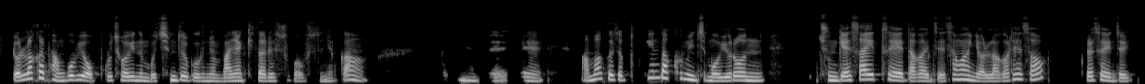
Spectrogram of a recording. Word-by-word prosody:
연락할 270 - +5
방법이 205 +4 +1
없고 185 +3 +1
저희는 185 -2 +1
뭐 150 - -2
짐 195 +5 0
들고 185 -5 +1
그냥 160 -1 -3
마냥 160 +3 +2
기다릴 165 -1 -1
수가 185 - -11
없으니까 190 +4 -4 0.9
그래서 180 -4 -2
이제 85 +1 -6 0.2
예 160 0 -3 0.4
아마 235 +7 +1
그래서 225 -4 +1
부킹닷컴인지 265 - 0
뭐 165 -1 +3
요런 180 0 +3 0.6
중개 190 -1 +3
사이트에다가 200 -8 +2
이제 150 - -3
상황 225 0 +2
연락을 150 +4 0
해서 240 +3 0 0.3
그래서 195 +1 0
인제 160 -3 0
185 Hz, 365 characters per minute, -24 LUFS, 165-215 Hz, 0.9 s, 연락할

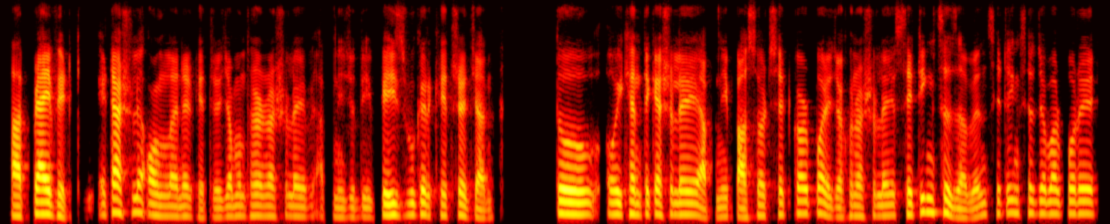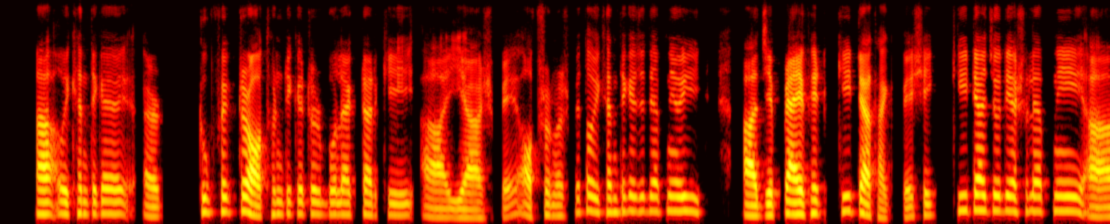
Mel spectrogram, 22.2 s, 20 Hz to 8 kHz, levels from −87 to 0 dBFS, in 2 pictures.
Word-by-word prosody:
আ - - +7 0.2
private 155 -5 +6
key. - - -19
এটা 180 - +3
আসলে 185 +1 -4 0.2
অনলাইনের 135 -1 -2
ক্ষেত্রে 115 +1 -7
যেমন 130 +1 -2
ধরেন, 135 -1 -1
আসলে 130 0 -5 0.3
আপনি 125 - -11
যদি 120 0 -8
Facebook 145 +1 +1
এর 135 - -3
ক্ষেত্রে 145 +1 -1
যান 105 - 0 0.7
তো 165 - +5 0.5
ঐখান 155 +1 +2
থেকে 155 +1 +1
আসলে 155 -1 0 0.2
আপনি 120 +1 -8
পাসওয়ার্ড 115 +4 -1
সেট 155 -1 -3
করার 165 0 +2
পরে 165 -3 +2
যখন 120 +3 -5
আসলে 140 +1 -4 0.2
সেটিংসে 180 +3 0
যাবেন, 115 +4 -2
সেটিংসে 170 +1 -5
যাবার 165 -1 0
পরে 165 0 +1 0.6
আ - - +8 0.2
ওইখান 160 +1 0
থেকে 165 +1 0 0.4
অ্যা 130 -2 -1 0.5
two 185 - 0
factor 190 +1 +1
authenticator 160 +2 -3
বলে 155 0 0
একটা 150 - -3
আর - - -9
কি 145 -1 -3 0.3
আ - - 0 0.2
ইয়া 115 -1 +1
আসবে 105 - -7 0.2
অপশন 150 -2 -5
আসবে। 135 +6 -9
তো - - -3
ঐখান 180 +1 -2
থেকে 195 +1 -1
যদি 195 0 -5
আপনি 200 +2 -5
ঐ - - +2 0.7
আ - - +9
যে 145 - +5
প্রাইভেট 160 +1 +7 0.2
key 195 +1 -1
টা 160 - +10
থাকবে 110 +2 -4
সেই 145 -1 -3 0.2
key 205 0 -2
টা 210 - +7
যদি 200 0 0
আসলে 195 +1 -4
আপনি 195 +1 -5 0.3
আ - - +5
155 Hz, 180 wpm, -25 LUFS, 135-170 Hz, 0.7 s, টা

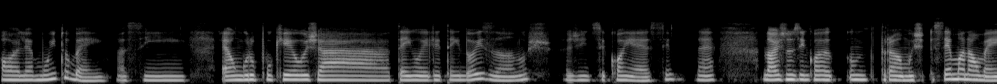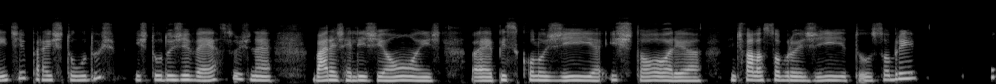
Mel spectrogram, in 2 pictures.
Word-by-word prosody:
Olha, 205 -1 +2
muito 235 +8 +1
bem, 175 -6 -2
assim, 190 0 -3 0.3
é 195 - +1
um 205 +1 +3
grupo 215 0 +1
que 225 - -1
eu 215 0 +4
já 200 -2 0
tenho 200 0 +2
ele 200 +1 0
tem 200 +1 -2
2 230 +4 0
anos, 195 +5 -3
a 200 - -4
gente 200 0 -4
se 200 - -8
conhece, 185 0 -2 0.2
né. 205 0 -2 0.5
Nós 215 0 +4
nos 225 -1 +4
encontramos 215 -2 +1
semanalmente 215 +1 +3
pra 220 -7 -4
estudos, 205 - -3 0.2
estudos 205 +1 0
diversos, 210 +3 0
né, 190 -2 +2 0.4
várias 190 +2 +4
religiões, 180 -1 +1 0.3
eh, 175 0 +2
psicologia, 190 -2 +1
história, 180 -3 +1
a - - -4 0.3
gente 200 -1 -4
fala 200 -2 +5
sobre 195 -1 0
o - - +3
Egito, 180 +1 -2
sobre 235 +9 -1 0.7
um 335 - -4
200 Hz, 125 wpm, -23 LUFS, 185-215 Hz, 0.7 s, fala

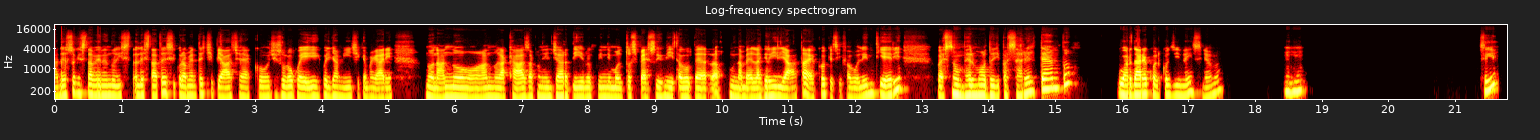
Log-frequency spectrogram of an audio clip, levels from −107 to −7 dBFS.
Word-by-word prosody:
adesso 150 +6 -2
che 170 - -4
sta 165 -1 +1
venendo 150 0 -1
l'ist 150 0 -4
l'estate 155 +4 0
sicuramente 150 -1 -2
ci 175 0 -11
piace, 135 -2 -2
ecco, 135 +1 -6
ci 145 0 -9
sono 145 0 -1
quei 135 -1 0
quegli 145 0 -4
amici 135 -1 -5
che 135 - -6
magari 125 0 -2 0.5
non 135 -3 +1
hanno 130 -1 +1
hanno 130 +1 -2
la 125 0 +1
casa 130 +1 +1
con 140 - -6
il 130 0 -3
giardino 130 -1 0
e 130 - -6
quindi 135 0 -4
molto 130 +1 -1
spesso 125 +1 0
invitano 130 0 0
per 125 -1 +2 0.3
una 135 -4 -2
bella 125 0 +1
grigliata, 135 -2 +2
ecco, 120 +7 -1
che 125 - -9
si - - -8
fa 130 - -5
volentieri. 155 - +1 0.5
Questo 140 +4 +2
è - - +9
un 155 - +4
bel 155 +1 +3
modo 155 0 +2
di 145 0 -1
passare 150 +2 -1
il 195 -1 -1
tempo, 255 - +4 0.5
guardare 165 0 +7
qualcosina 155 -1 -2
insieme. 175 +1 -5 0.9
Mh-mh. 200 +2 +1 2.6
Sì. 235 +11 +3
140 Hz, 145 wpm, -25 LUFS, 130-160 Hz, 2.6 s, è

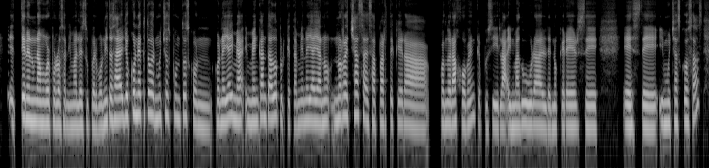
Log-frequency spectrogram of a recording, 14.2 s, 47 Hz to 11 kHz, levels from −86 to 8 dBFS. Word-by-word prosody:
eh, 440 -3 -4
tienen 225 -2 +7
un 210 - +3
amor 200 0 +5
por 205 - -2
los 190 -1 0
animales 185 0 -2
superbonito. 185 +3 -2
O - - -3
sea, 225 0 +7
yo 240 +1 +1
conecto 265 0 +2
en 250 - 0
muchos 240 +1 -4
puntos 240 -2 -4
con 180 -4 -5
con 210 -1 -2
ella 220 +3 +4
y - - 0
me 215 -1 +4
ha 215 - +2
y 195 - -9
me 205 0 +2
ha - - +4
encantado 235 +2 +2
porque 215 -3 -9
también 195 +2 -5
ella 215 -1 +2
ya 200 -1 +4
no 210 +1 -2
no 215 +6 -1
rechaza 250 -1 0
esa 200 0 -3
parte 200 +1 -4
que 200 - -6
era 180 -3 +1 0.2
cuando 195 0 -2
era 195 +1 +6
joven, 195 +4 -4
que, 195 - -12
pues 175 -1 -13
sí, 185 -2 -2
la 175 -1 +1
inmadura, 185 +1 0
el 175 - -2
de 170 - -4
no 175 0 -4
quererse, 180 -1 -1 0.5
este, 180 -1 0
y 200 - -4
muchas 195 +1 -2
cosas, 230 - -3
200 Hz, 220 wpm, -23 LUFS, 180-225 Hz, 0.5 s, tienen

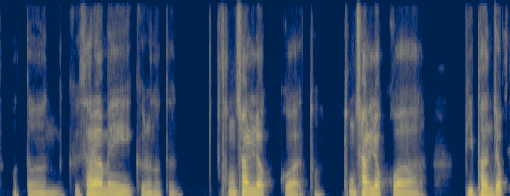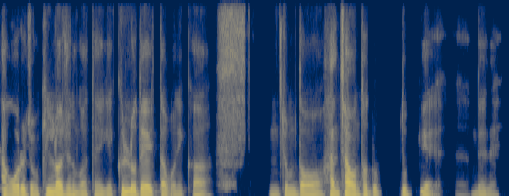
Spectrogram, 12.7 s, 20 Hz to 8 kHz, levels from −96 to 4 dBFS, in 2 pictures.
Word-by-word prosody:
어떤 100 -4 -7
그 95 - -12
사람의 135 - +3
그런 100 -2 -6
어떤 90 0 -12 0.5
성찰력과 185 - +2
통 145 -4 -16 0.3
통찰력과 115 - +2 0.5
비판적 160 +5 +4
사고를 165 -4 +1
좀 120 -2 -4
길러주는 135 +1 +2
것 105 - -4
같아요. 105 +1 -6
이게 105 +1 -6
글로 140 +7 +3
되어 130 -4 +4
있다 105 -2 -2
보니까 95 +1 -8 0.7
음 115 - -9
좀 155 -1 -4
더 125 -3 +1
한 190 - -1
차원 185 -4 +5
더 115 -4 -2
높 105 0 -6 0.2
높게 130 +1 -6
예 - - -19 0.4
네네. 100 -6 -10
125 Hz, 275 characters per minute, -23 LUFS, 105-160 Hz, 0.7 s, 차원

